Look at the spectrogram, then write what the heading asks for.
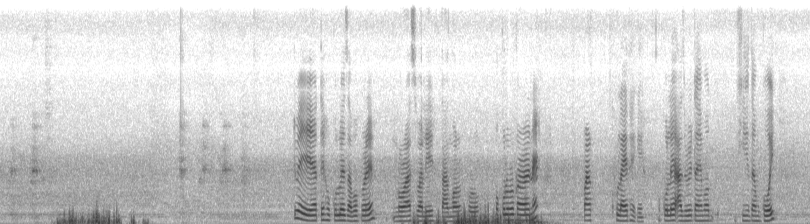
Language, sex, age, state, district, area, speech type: Assamese, female, 18-30, Assam, Kamrup Metropolitan, urban, spontaneous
